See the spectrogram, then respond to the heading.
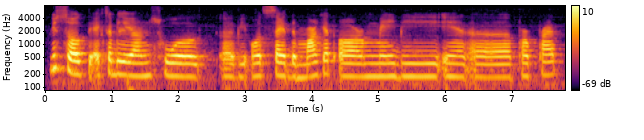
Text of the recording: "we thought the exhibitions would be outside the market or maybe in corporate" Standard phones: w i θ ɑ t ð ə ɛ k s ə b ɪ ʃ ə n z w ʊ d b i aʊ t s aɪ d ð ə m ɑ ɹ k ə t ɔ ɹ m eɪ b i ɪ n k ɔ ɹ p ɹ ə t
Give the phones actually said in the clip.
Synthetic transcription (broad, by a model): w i s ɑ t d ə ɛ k s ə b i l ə n s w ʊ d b i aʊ t s aɪ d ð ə m ɑ ɹ k ə t ɔ ɹ m eɪ b i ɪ n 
